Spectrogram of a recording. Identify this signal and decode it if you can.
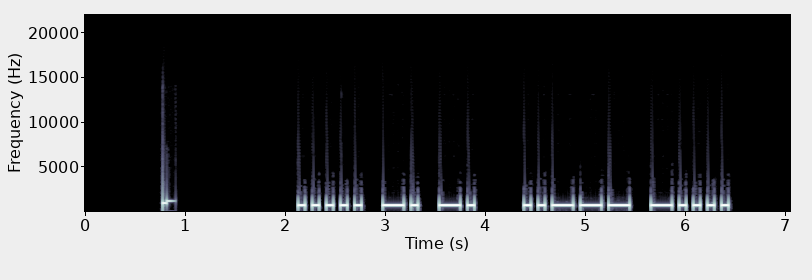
Morse code, heard as a keyed tone, about 17 wpm, 700 Hz. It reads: 5NN 26
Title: CQ WW DX Contest Exchange Encore - 17wpm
